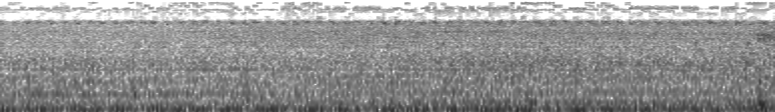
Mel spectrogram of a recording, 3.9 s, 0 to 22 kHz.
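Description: A car engine, the one on a pink 240 just after its check engine light came on, runs steadily at idle with a constant low rumble and vibration, close and even throughout.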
